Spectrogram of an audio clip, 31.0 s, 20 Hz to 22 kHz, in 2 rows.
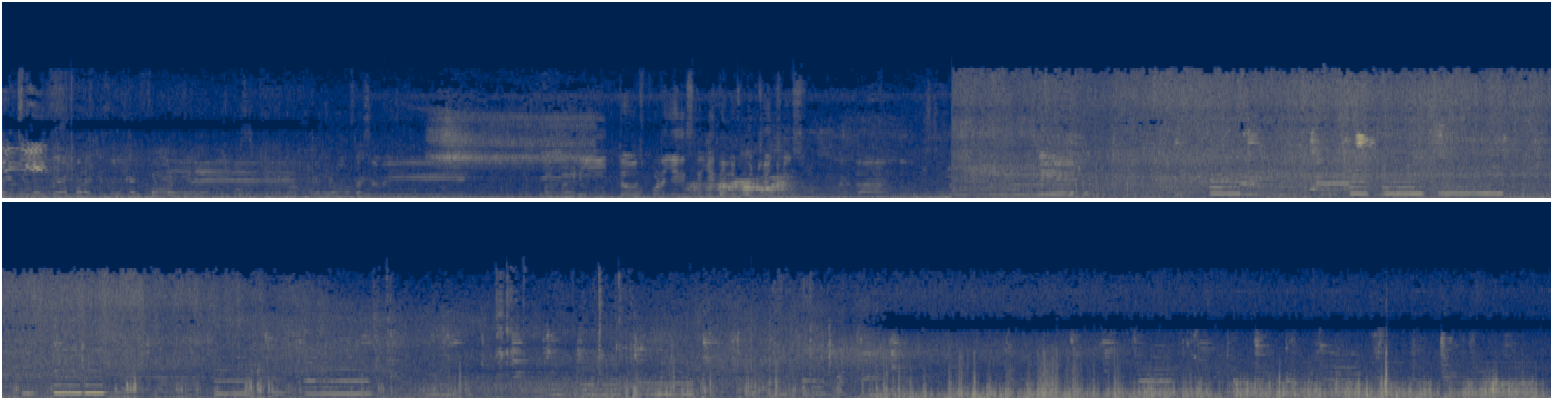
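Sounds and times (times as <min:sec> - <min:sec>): ferry engines rumbling: 0:00.0 - 0:30.9
passenger chatter: 0:00.0 - 0:30.9
wind buffeting microphone: 0:00.0 - 0:30.9.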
